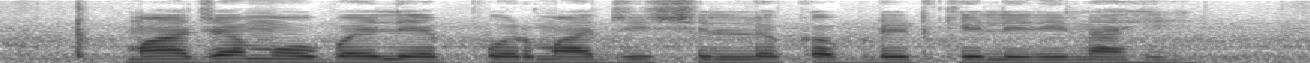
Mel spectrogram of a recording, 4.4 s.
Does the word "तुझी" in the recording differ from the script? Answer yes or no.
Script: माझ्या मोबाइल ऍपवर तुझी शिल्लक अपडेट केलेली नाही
yes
